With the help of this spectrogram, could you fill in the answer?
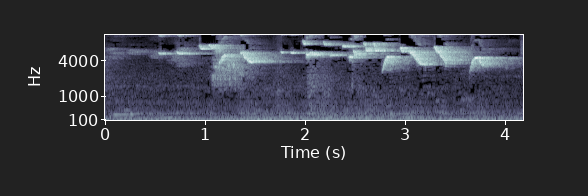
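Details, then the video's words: A caged saffron finch delivers fibra song, a continuous series of clear, high whistled slurs falling in pitch, repeated about three times a second for over three seconds. "Canário Fibra CCM"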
